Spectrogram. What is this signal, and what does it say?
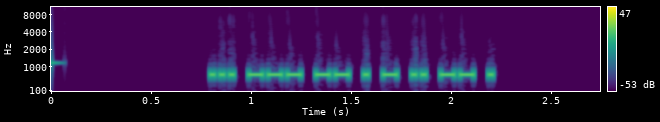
Morse code, heard as a keyed tone, about 47 wpm, 700 Hz. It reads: SOMETIME
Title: Sentences from Top 1000 Words - Review Part 6 - New Word Drill - 50wpm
